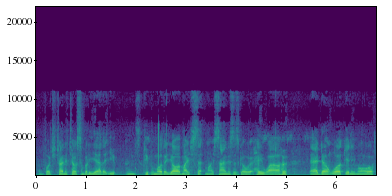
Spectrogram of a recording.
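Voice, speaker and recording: A man's voice: mid-range voice, brisk, a little mellow, a little hiss or hum, low-quality recording. A man with a nasal, stuffy voice from allergies, casually reviewing a video game over gameplay, rambling with frequent ums and restarts.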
